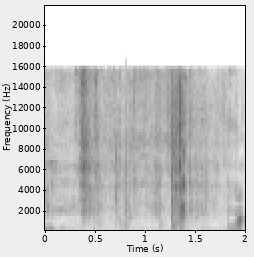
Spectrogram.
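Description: Footsteps: three soft scuffs about half a second apart, over a faint steady hum.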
